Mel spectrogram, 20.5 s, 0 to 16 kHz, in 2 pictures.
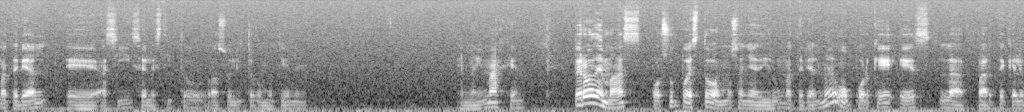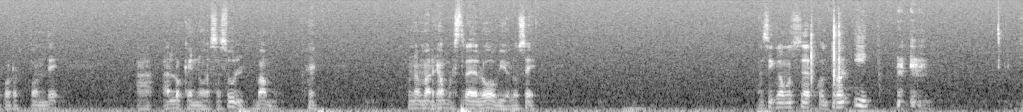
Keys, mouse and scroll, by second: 1.5-4.1 drag, 7.9 click, 15.5 click, 18.5 ctrl+i.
